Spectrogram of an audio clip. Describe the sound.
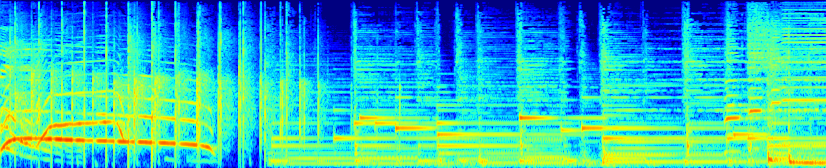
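Audience clapping with cheering voices for about two seconds on a radio show, then fading as a gentle instrumental intro of sustained, melodic tones begins a live song performance.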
